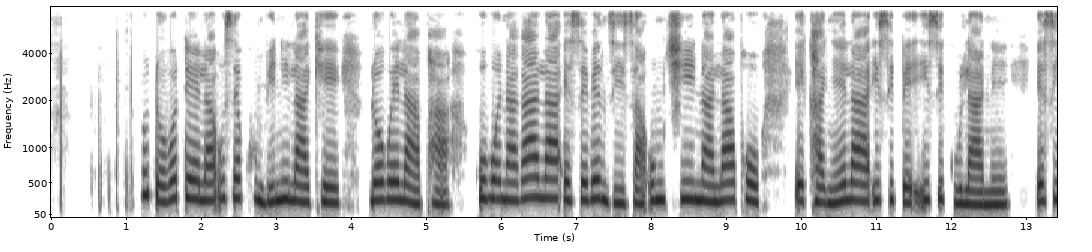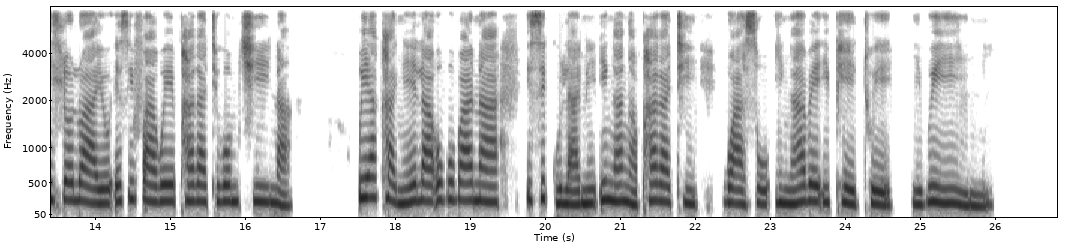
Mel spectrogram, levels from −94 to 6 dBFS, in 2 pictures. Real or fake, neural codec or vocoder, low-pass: real; none; 7.2 kHz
